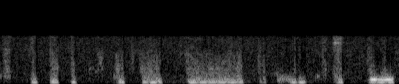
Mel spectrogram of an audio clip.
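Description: G.729 codec damage runs from start to finish of the speech, and the character of it fits the G.729A variant at 8 kbit/s. Rather than storing the waveform, the codec rebuilds each short frame from a vocal tract filter, a pitch predictor and a few pulses, so voiced sounds come out plainly rough and slightly synthetic. Nothing above about 3.8 kHz survives, leaving the sound muffled and lacking crisp sibilance.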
